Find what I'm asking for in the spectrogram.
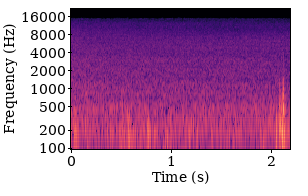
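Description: Rough, big ocean waves rolling into Hanalei Cove, a steady broad wash of surf with wind buffeting the microphone and a brief louder surge near the end.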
